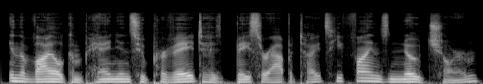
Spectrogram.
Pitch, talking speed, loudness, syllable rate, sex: 115 Hz, 175 wpm, -18 LUFS, 4.5 syllables/s, male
